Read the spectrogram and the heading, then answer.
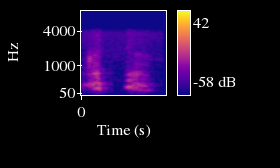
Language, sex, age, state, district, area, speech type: Sindhi, female, 60+, Gujarat, Kutch, rural, conversation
